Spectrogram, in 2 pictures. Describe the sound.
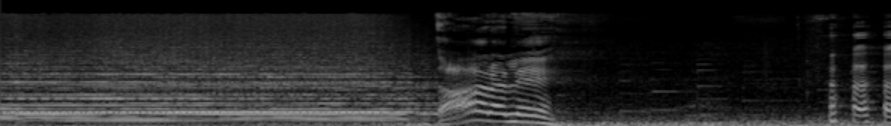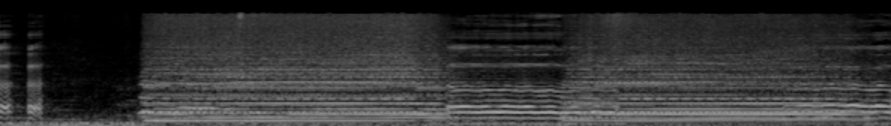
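A loud train rumbles past on tracks right beside a home, its horn blaring in long sustained blasts, with a voice briefly exclaiming and laughing over the din.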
